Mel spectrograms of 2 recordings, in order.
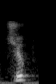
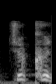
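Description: First: The word ends in a held, unreleased final stop. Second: The word ends with a released k and vowel. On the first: The speaker calls it right. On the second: The speaker calls it wrong. "このチュクじゃないんですね。"

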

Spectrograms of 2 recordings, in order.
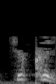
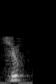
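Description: First: The final k is released with a vowel. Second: The final k is a silent breath stop. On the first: The speaker calls it wrong. "このチュックじゃないんですね" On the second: The speaker calls it right. "ほとんど、聞こえないような息を止める発音です"

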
